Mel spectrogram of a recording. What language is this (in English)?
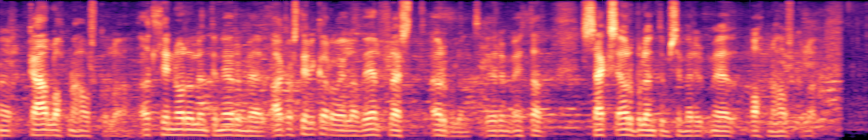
Icelandic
